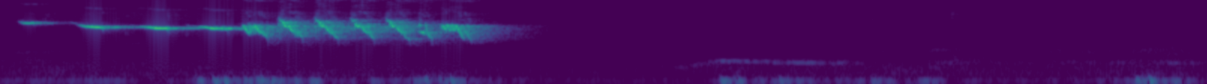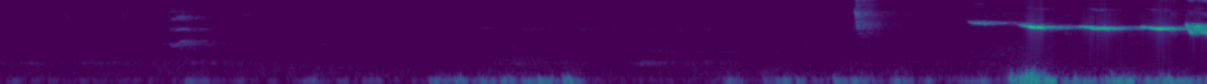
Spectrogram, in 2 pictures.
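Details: Lined seedeater (black bigodinho) singing strongly: a clear high whistle slides downward into a fast buzzy rattling trill. The phrase opens the clip and returns near the end, with low thumps and soft knocks between.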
